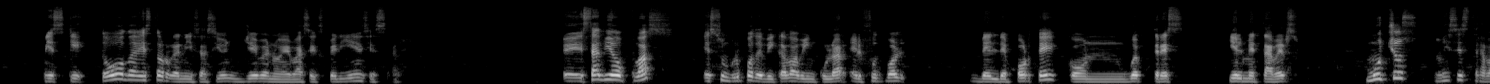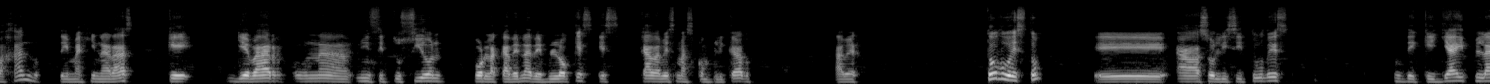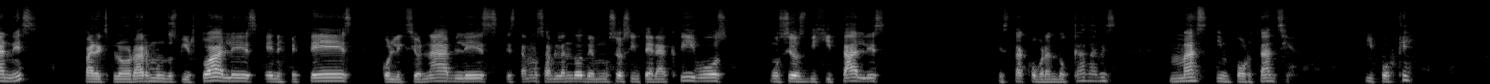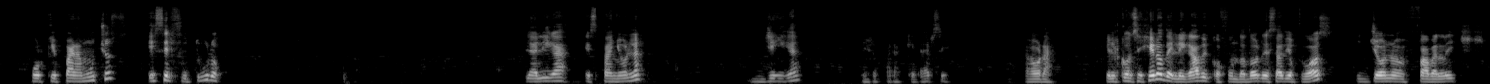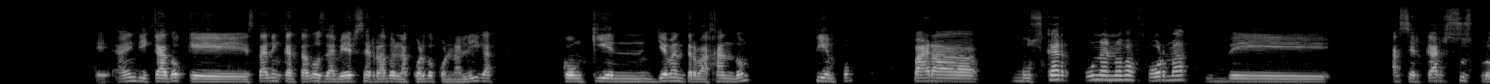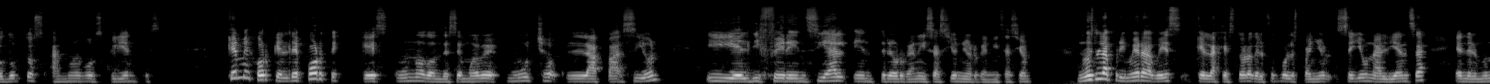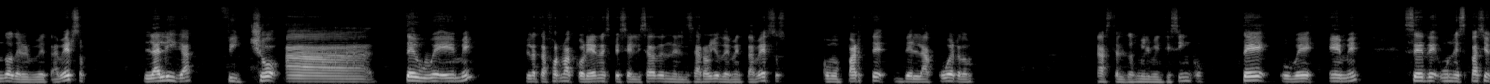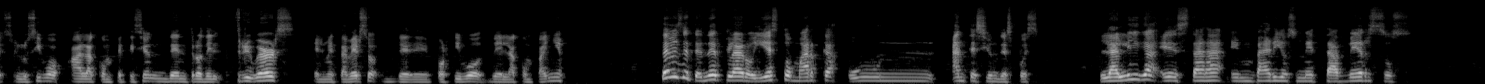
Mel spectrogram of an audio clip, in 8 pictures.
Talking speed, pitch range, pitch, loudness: 115 wpm, 125-165 Hz, 140 Hz, -27 LUFS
